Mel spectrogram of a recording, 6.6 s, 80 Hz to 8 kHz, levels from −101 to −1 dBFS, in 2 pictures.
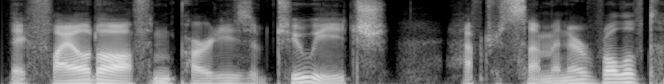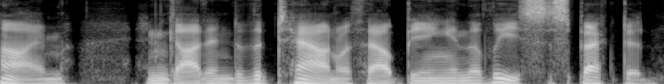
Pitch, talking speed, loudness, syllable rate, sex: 100 Hz, 215 wpm, -21 LUFS, 5.7 syllables/s, male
